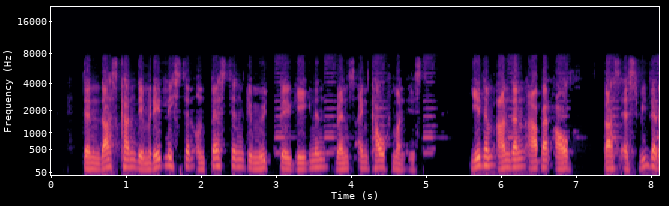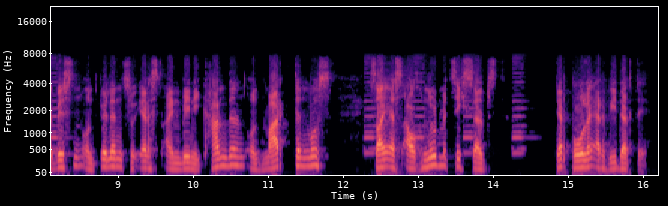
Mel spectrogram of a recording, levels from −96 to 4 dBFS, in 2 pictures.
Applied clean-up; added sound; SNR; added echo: classical method spectral subtraction.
